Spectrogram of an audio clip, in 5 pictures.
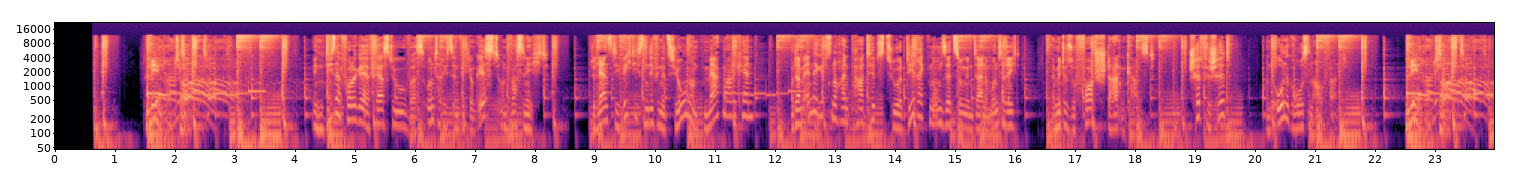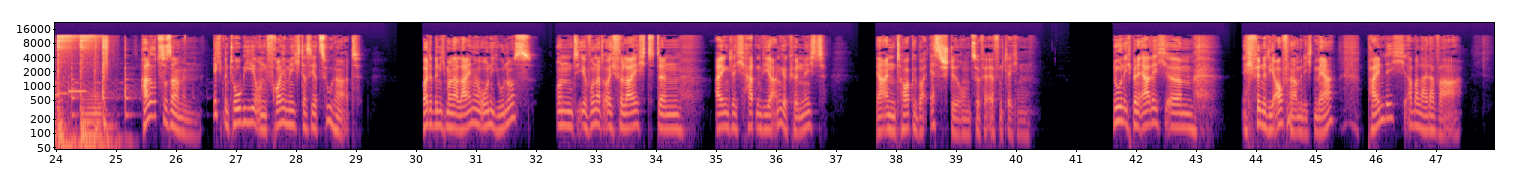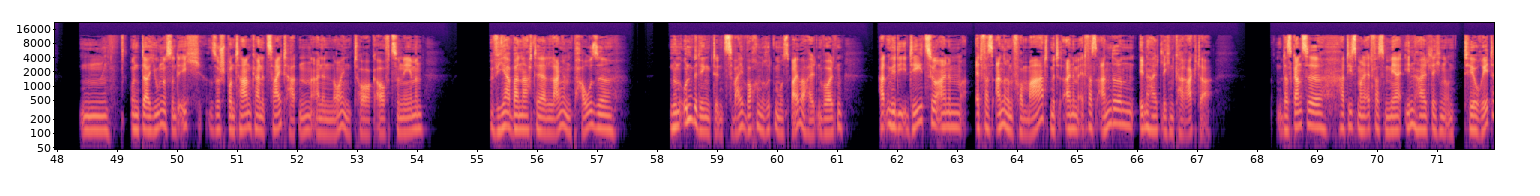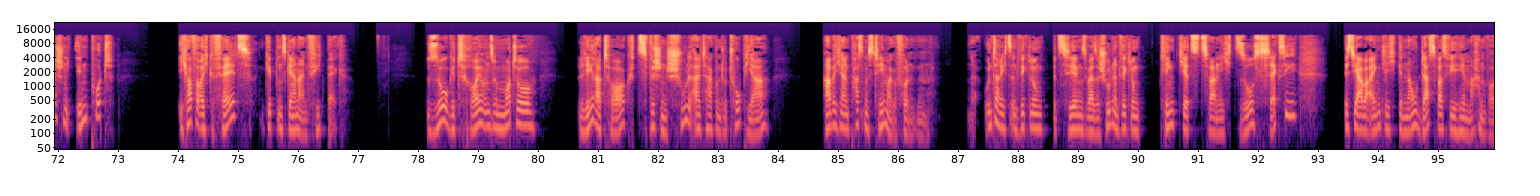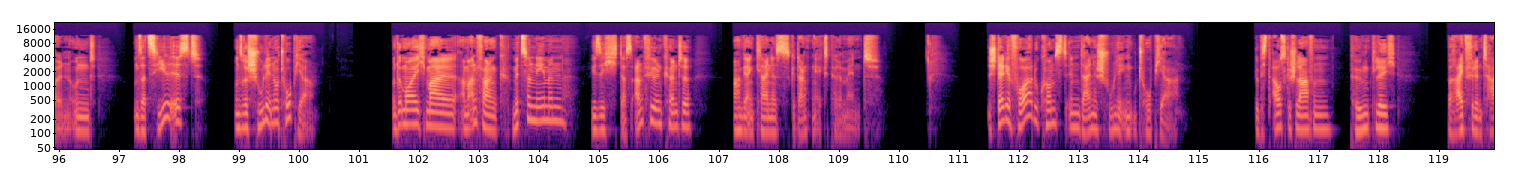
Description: Achtung: NEUES FORMAT aus der Not entstanden: Input statt Gespräch. In dieser Folge dreht sich alles um Unterrichtsentwicklung: Ich erkläre, was genau dahinter steckt und stelle die Definitionen von Hilbert Meyer und Hans-Günter Rolff vor.
Mit praxisnahen Beispielen, verständlich erklärt und mit einem Schuss Humor.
